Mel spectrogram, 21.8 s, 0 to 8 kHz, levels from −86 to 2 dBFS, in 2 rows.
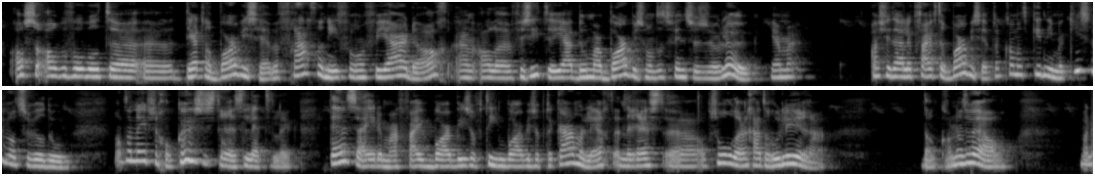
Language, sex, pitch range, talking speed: Dutch, female, 195-260 Hz, 225 wpm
